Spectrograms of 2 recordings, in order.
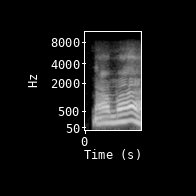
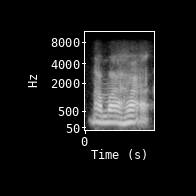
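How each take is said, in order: First: The final vowel is slightly lengthened. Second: The final vowel is cut short. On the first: The speaker calls it right. "அத லேசா நீட்டி சொல்றது" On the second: The speaker calls it wrong. "நமஹ அப்படி சொல்லாம"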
